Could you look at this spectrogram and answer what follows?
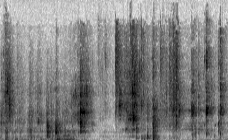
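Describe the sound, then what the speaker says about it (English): Spring water pours and splashes into a beer brewing vessel close by, an irregular gurgling stream with brief pauses and no voices. "I'm going to wash that through with some spring water"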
